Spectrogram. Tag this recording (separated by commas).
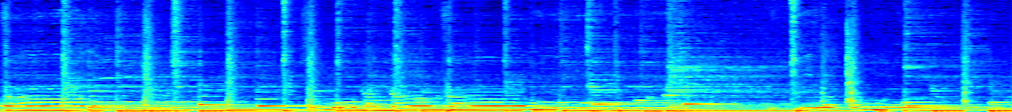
Acoustic guitar, Plucked string instrument, Guitar, Musical instrument, Music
